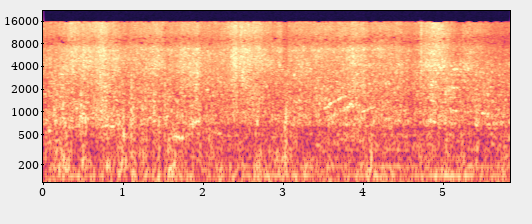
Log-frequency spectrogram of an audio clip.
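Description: Wind buffeting the microphone on the deck of a moving cruise ferry, over the steady drone of the ferry's engine and the rush of water along the hull.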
